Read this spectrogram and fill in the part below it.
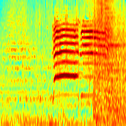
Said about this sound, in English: The earth splits. In this time of the clash of continents, a great earthquake split the land.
